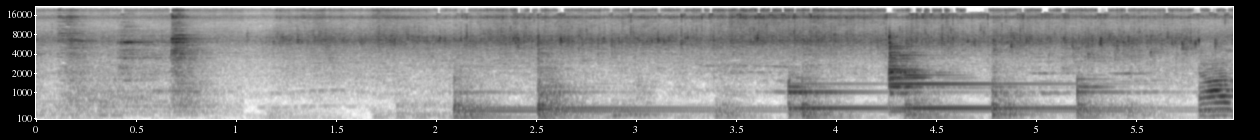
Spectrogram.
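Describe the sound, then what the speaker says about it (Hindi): Onions frying in hot oil in a pan while cooking chole, a steady close sizzle with repeated stirring scrapes and clinks of a spoon against the pot. "मैंने तेल डाल दिया। अभी इसमें ये प्याज डाल दूंगी।"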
